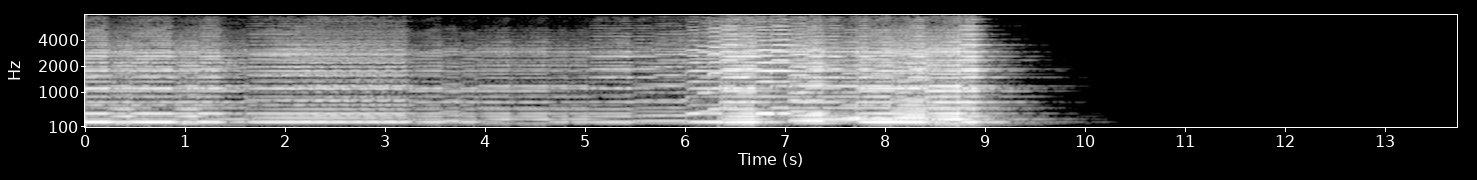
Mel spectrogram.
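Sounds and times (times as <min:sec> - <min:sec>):
viola ensemble: 0:00.0 - 0:09.3.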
